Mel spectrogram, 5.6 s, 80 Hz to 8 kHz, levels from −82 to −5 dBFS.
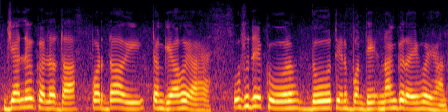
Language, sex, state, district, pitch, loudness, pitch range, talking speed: Punjabi, male, Punjab, Kapurthala, 185 Hz, -12 LUFS, 170-195 Hz, 180 wpm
